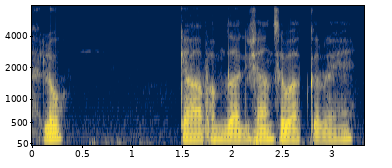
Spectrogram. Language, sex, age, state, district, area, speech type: Urdu, male, 45-60, Maharashtra, Nashik, urban, spontaneous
